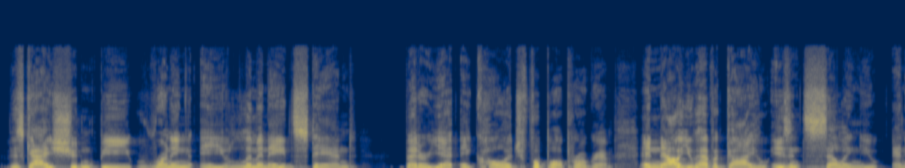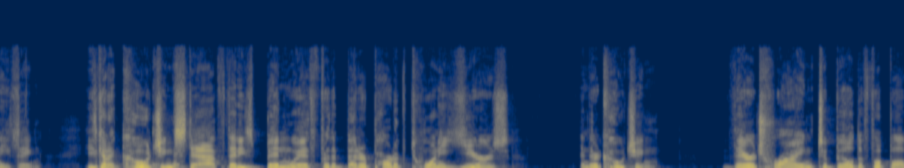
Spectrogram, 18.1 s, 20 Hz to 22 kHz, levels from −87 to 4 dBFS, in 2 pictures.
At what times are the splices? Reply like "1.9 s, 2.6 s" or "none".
15.1 s, 16.6 s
